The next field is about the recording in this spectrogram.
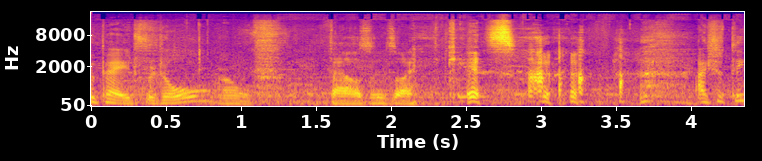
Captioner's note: laughs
